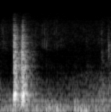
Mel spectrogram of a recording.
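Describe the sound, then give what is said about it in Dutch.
Two quick, ringing clinks as a baking dish holding roasting chicken with lemon and garlic is lifted out of the oven after half an hour, followed by faint, soft clattering. “Dus ik haal eventjes de schaal uit de oven.”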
